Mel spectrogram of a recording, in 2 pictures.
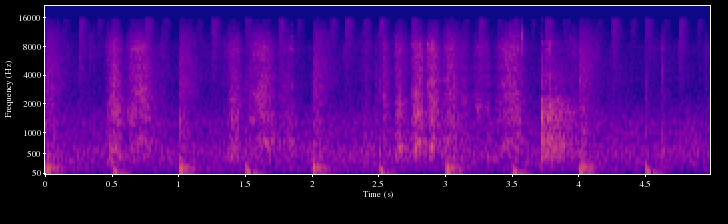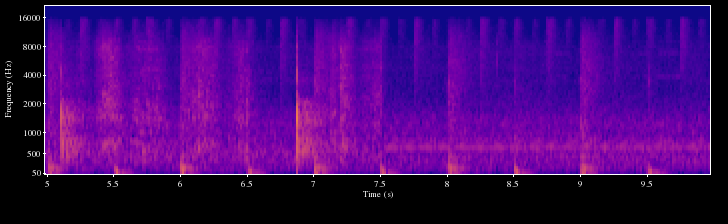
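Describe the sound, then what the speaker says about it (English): A knife dices pork into small pieces on a cutting board in a steady run of sharp, evenly spaced chops, each one close and distinct, with faint background noise and no talking. "To prepare the meat, just dice the pork in small pieces."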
